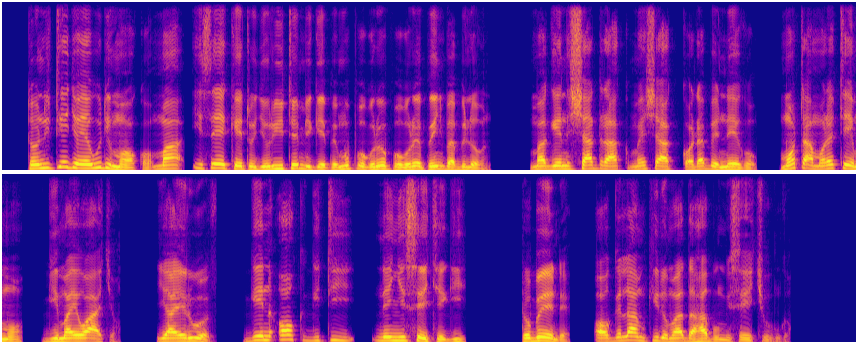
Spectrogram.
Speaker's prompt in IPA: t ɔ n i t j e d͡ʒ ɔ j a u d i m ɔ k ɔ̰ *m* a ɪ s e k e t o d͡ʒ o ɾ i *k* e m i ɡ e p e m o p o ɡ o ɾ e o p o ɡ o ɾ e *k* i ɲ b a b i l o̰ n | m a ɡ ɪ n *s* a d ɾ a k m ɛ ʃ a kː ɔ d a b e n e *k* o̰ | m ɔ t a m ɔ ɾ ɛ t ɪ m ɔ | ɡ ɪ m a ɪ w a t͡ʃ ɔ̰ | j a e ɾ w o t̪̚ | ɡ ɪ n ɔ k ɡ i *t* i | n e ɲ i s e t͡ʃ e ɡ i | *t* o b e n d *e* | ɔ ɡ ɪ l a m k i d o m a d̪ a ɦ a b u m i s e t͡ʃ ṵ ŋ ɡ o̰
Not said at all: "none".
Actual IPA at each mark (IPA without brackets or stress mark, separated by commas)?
m, t, p, ʃ, ɡ, t, t, e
